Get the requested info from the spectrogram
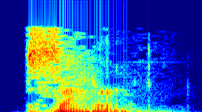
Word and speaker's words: Satur: Saturn. Now the name Saturn in Chaldee is pronounced Satur, but as every Chaldee scholar knows, consists only of four letters, S-T-U-R, almost like star, isn't it?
